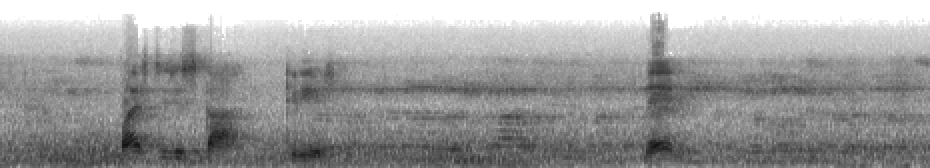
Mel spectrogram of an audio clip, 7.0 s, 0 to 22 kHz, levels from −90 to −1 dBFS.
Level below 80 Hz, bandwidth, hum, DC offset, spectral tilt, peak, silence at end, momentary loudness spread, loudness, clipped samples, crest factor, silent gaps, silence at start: -42 dBFS; 14.5 kHz; none; under 0.1%; -4.5 dB/octave; -2 dBFS; 0 s; 12 LU; -20 LUFS; under 0.1%; 18 dB; none; 0 s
